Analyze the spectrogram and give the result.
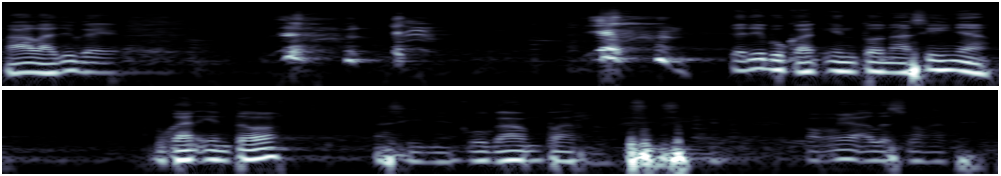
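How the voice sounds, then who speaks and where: A man's voice: on the low side, fairly even intonation, a little slow, pauses often, a little mellow. Joking preacher man. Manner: reads Arabic then explains in colloquial Jakarta slang, joking. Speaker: Islamic preacher. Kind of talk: casual religious lecture with Arabic readings.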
